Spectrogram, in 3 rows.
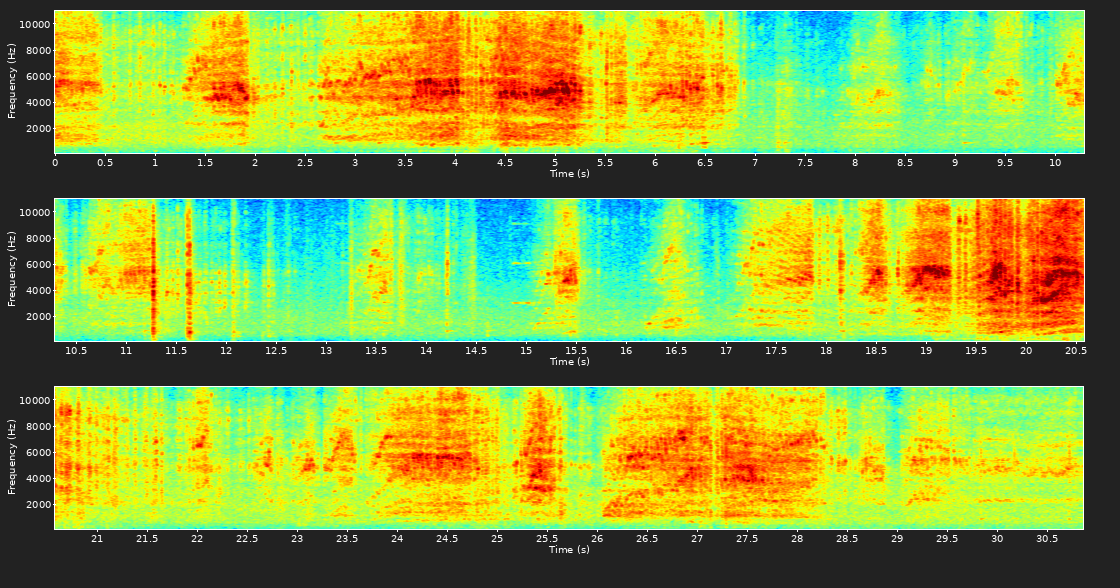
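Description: Traxxas 1/16 Summit VXL brushless electric RC truck being driven hard across grass, working its motor under load. Its motor and drivetrain noise comes in several bursts as the throttle goes on and off. There is a single sharp knock about eleven seconds in.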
